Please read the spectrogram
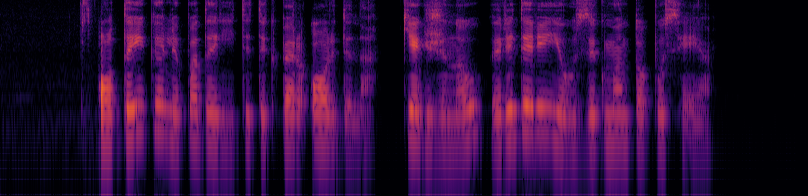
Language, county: Lithuanian, Kaunas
